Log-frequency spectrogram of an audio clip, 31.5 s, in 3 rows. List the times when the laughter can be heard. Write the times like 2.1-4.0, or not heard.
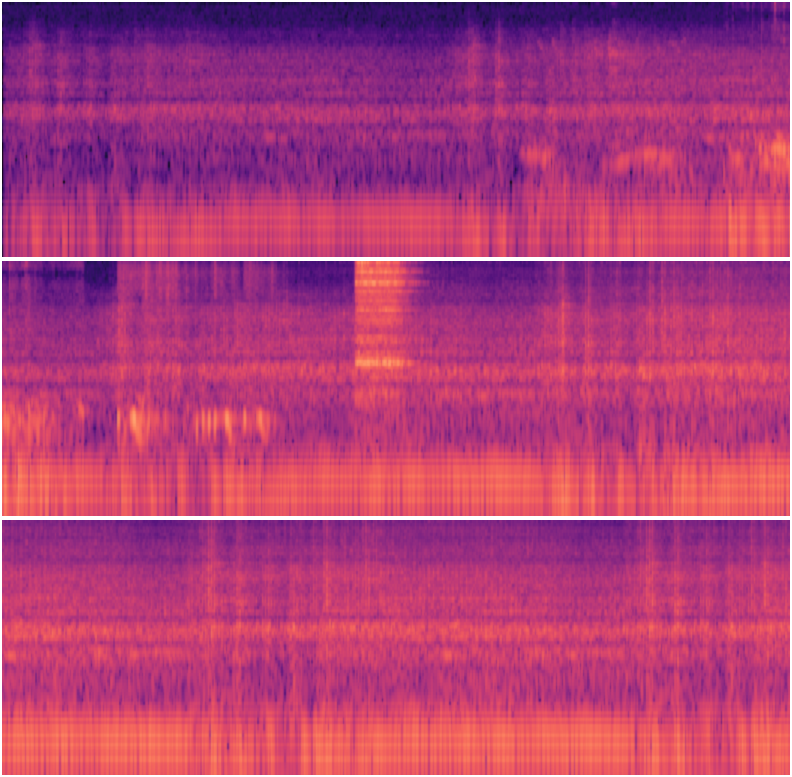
not heard.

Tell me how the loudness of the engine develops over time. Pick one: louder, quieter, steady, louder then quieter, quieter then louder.
louder.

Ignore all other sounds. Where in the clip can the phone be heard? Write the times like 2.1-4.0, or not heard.
15.2-15.9.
